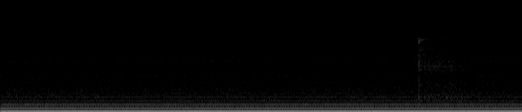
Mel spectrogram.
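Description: Steady low electrical hum with its overtones, with a single faint click about four seconds in.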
